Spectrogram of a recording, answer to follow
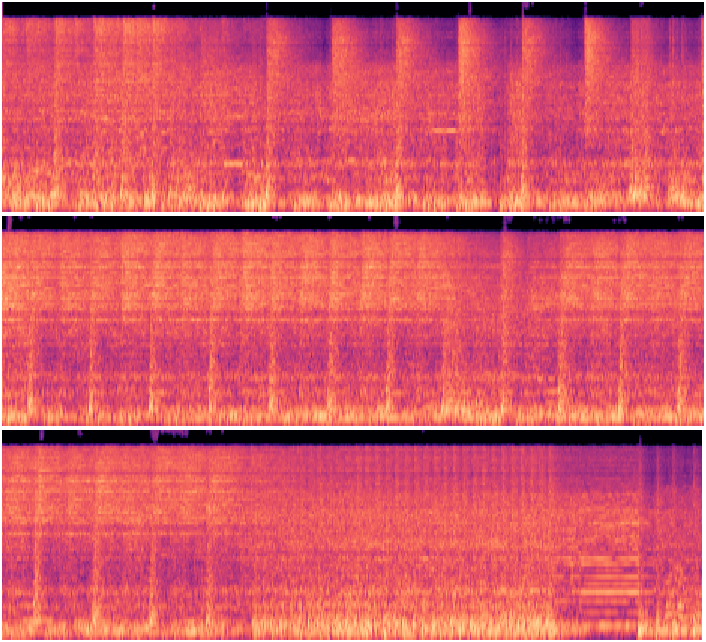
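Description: A live grindcore duo, distorted electric guitar and drum kit, playing loud and dense with crashing cymbals. Near the end the playing breaks off for about a second, leaving a single ringing pitched note.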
